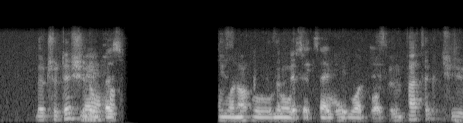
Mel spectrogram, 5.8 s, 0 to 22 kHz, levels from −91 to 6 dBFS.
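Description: From 1.39 s to 4.38 s the speech keeps sinking in level. At its deepest it falls roughly 15 dB, and about a second of it is affected in all. This is speech suppressed in double talk. The likely cause is the echo canceller confusing this talker with loudspeaker echo while the far side was also speaking. It turned both down. The voice dips and thins in patches rather than fading smoothly.

Inside that stretch, from 1.53 s to 2.75 s, comes a call audio freeze. Packets stalled and the jitter buffer likely ran dry. The receiver filled 1.19 s, and almost all of it, about 1.14 s, is silence. When the audio resumes, it carries on exactly where it stopped. Nothing is lost, but everything after runs 1.19 s late.

From 4.61 s to 5.11 s the speech is suppressed in double talk again. The drop is milder, roughly 10 dB, over about 0.4 s. The words duck briefly, then recover.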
